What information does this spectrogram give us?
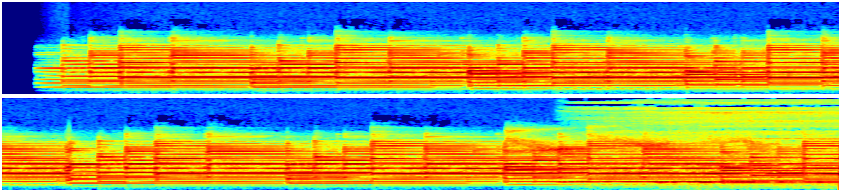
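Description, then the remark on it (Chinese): Instrumental opening of a rap track by a new-generation rapper: steady, effects-heavy synth chords with a chorus-like shimmer, played at an even loudness with no vocals, then a bright hissing swell rises near the end. “接下来呢，让我们一首新生代饶舌歌手的创作，让大家休息一下，沉淀一下。”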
